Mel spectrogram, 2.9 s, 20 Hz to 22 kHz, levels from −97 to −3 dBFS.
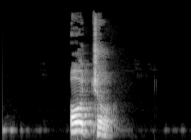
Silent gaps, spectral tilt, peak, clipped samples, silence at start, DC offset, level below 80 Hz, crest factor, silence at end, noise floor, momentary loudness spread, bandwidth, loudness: none; -4 dB/octave; 0 dBFS; under 0.1%; 1.05 s; under 0.1%; -66 dBFS; 20 dB; 1.2 s; -77 dBFS; 12 LU; 16 kHz; -15 LUFS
